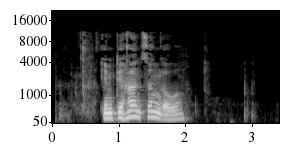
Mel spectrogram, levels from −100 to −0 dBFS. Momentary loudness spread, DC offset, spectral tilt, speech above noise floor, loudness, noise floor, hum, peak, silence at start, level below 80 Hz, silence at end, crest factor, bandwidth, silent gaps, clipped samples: 24 LU; under 0.1%; -6.5 dB/octave; 53 dB; -22 LUFS; -74 dBFS; none; -6 dBFS; 0.45 s; -66 dBFS; 1.4 s; 18 dB; 11.5 kHz; none; under 0.1%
